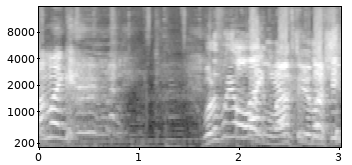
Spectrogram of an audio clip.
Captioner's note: laughing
